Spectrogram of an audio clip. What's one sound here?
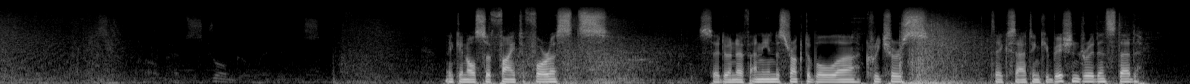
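A magical whoosh and shimmer play.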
